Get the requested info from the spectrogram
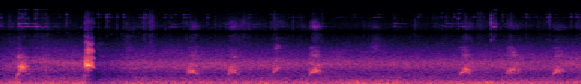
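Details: A male Cocker Spaniel barks at a calf: two sharp, loud barks, then a string of quieter, clipped barks at roughly half-second intervals, with people talking in the background.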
